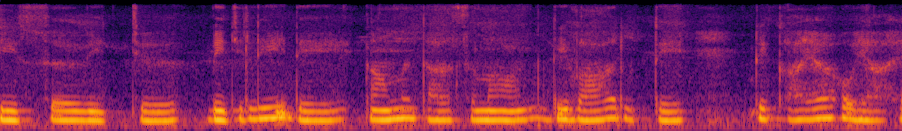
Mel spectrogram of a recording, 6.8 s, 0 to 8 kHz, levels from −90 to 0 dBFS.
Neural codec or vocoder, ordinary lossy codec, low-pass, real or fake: none; MP3, 64 kbps; 7.2 kHz; real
